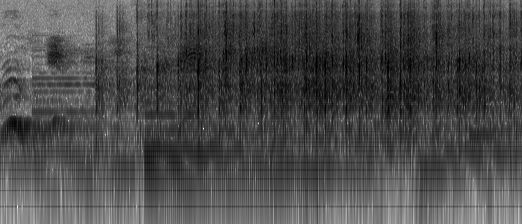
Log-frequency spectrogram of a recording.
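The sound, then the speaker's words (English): An audience breaks into sustained applause, a dense wash of many hands clapping that swells after a sustained tone in the opening second and continues steadily to the end. “So every single person that's clapping their hands right now is going to help out with children and youth ministries.”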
